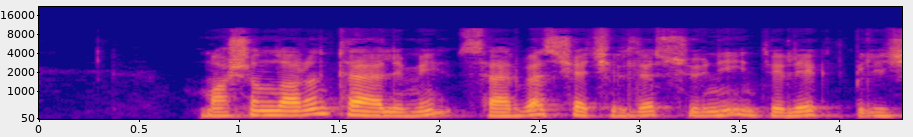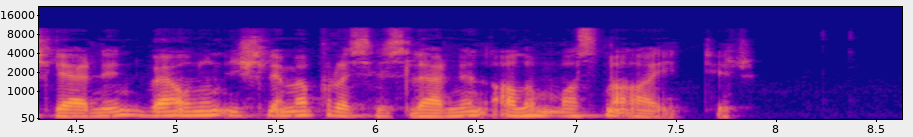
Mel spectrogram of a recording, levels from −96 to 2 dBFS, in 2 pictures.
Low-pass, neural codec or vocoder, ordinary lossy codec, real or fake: 9.9 kHz; vocoder, 22.05 kHz, 80 mel bands, WaveNeXt; MP3, 64 kbps; fake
